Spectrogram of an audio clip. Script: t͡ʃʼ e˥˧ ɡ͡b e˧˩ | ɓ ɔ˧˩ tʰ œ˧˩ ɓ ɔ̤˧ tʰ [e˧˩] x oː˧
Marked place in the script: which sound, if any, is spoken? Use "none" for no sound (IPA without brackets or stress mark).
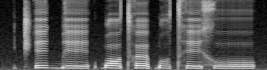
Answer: e˧˩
